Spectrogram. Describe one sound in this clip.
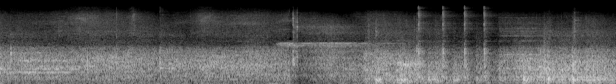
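Sticks clack against a puck.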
